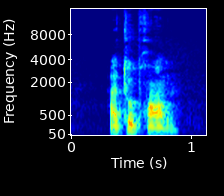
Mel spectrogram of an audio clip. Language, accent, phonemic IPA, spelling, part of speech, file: French, France, /a tu pʁɑ̃dʁ/, à tout prendre, adverb, LL-Q150 (fra)-à tout prendre.wav
- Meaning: all in all, all things considered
